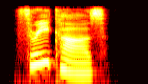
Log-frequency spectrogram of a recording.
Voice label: "three cars", English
